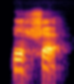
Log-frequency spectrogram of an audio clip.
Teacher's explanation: the sha is cerebral sha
